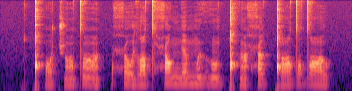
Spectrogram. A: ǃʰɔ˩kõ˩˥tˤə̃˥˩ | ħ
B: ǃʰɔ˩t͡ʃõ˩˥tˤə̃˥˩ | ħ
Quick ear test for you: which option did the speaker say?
B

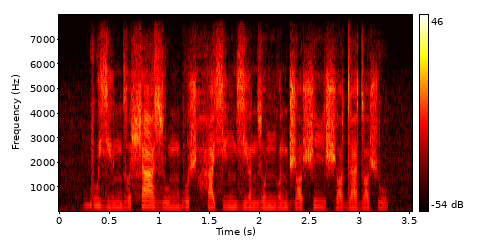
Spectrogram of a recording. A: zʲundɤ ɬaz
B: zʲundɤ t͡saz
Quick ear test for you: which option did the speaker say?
A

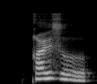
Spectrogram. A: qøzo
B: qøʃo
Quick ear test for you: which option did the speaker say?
A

